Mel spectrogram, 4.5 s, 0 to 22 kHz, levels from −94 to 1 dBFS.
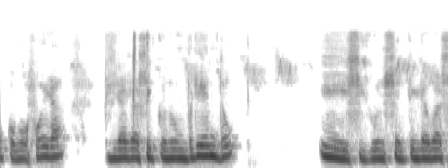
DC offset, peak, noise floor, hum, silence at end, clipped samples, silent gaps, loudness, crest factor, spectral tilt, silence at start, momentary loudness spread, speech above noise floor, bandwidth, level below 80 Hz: under 0.1%; -22 dBFS; -66 dBFS; none; 0 s; under 0.1%; 2.68-2.72 s, 3.14-3.18 s; -36 LUFS; 14 dB; -7.5 dB/octave; 0 s; 10 LU; 31 dB; 11 kHz; -80 dBFS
